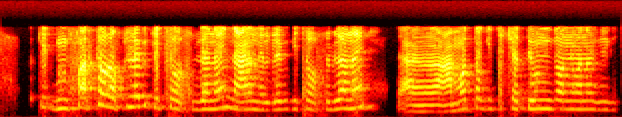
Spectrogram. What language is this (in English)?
Odia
